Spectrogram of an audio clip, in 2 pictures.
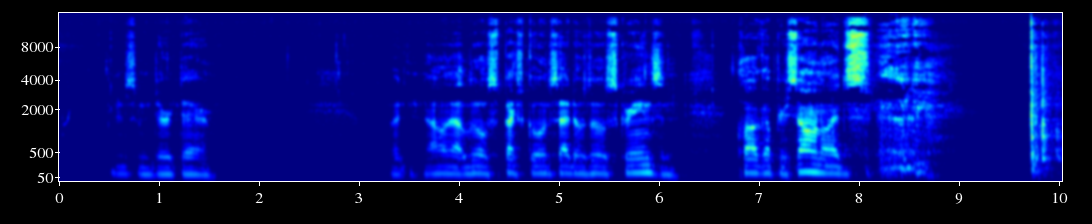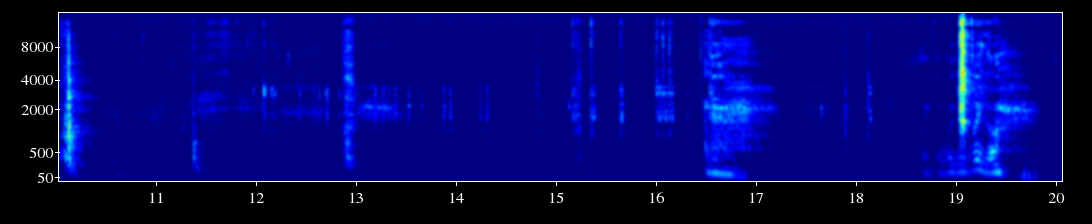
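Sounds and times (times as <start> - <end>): metal parts clicking and tapping: 11.8 - 16.5.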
